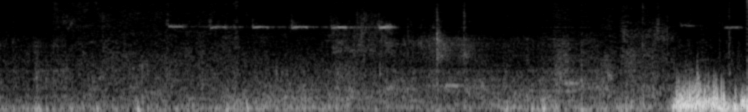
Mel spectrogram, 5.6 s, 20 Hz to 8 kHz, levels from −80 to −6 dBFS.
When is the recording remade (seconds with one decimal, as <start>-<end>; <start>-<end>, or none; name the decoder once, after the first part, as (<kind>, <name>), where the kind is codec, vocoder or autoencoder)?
0.0-0.5 (codec, SNAC); 2.9-4.5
